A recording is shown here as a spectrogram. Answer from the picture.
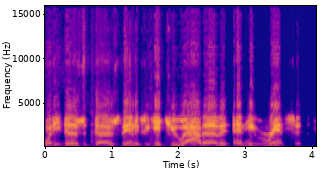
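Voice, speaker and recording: A man is speaking. He has a Southern US accent. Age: 70s. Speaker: home seller. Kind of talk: phone call. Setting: phone call.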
